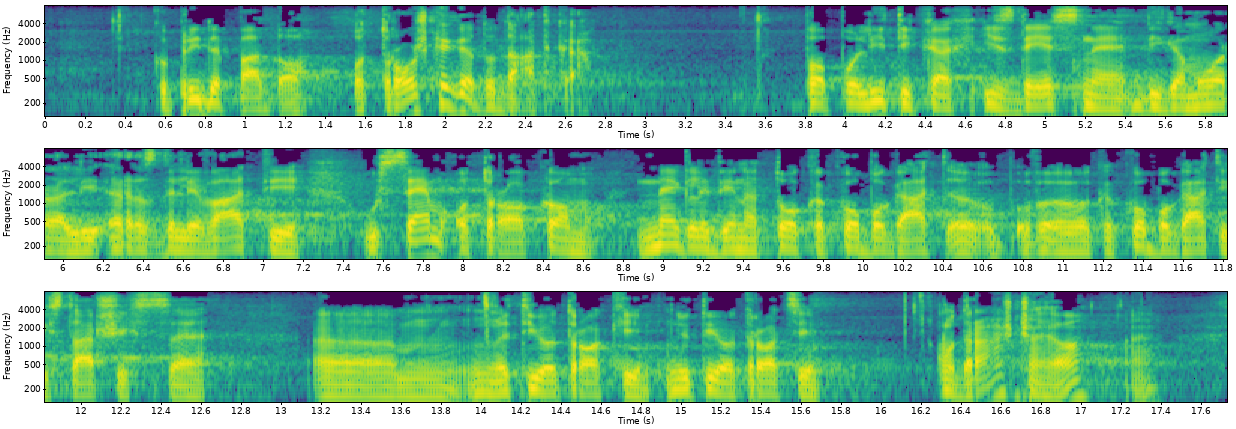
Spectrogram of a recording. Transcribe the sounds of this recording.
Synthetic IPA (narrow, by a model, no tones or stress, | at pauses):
kɔpɾid̪ɛpad̪ɔ̰ɔt̪ɾoːʃkɛɡad̪ɔd̪a̰t̪kʰa̰ | pɔpɔliːt̪ikaxizd̪eːsnɛbiɡamoːɾaliɾazd̪ɛljɛʋaːt̪iusɛmɔt̪ɾɔːkɔmnɛɡlɛd̪enat̪oːkakobɔɡat̪ | kakobɔɡaːt̪ixst̪aːɾʃixsɛ | t̪iːɔt̪ɾɔkinut̪iɔt̪ɾʔɔːt̪si | ɔd̪ɾʔaːʃt͡ʃajɔnɛ̰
